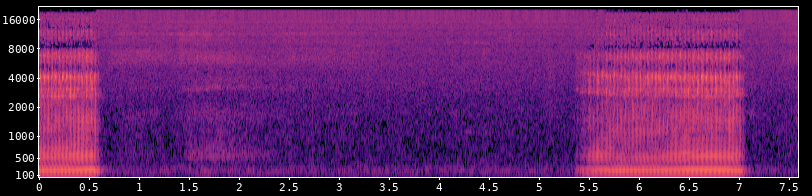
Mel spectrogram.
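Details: Boxer dog snoring loudly while asleep: deep, rumbling snores on breathing in, with quiet pauses between.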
